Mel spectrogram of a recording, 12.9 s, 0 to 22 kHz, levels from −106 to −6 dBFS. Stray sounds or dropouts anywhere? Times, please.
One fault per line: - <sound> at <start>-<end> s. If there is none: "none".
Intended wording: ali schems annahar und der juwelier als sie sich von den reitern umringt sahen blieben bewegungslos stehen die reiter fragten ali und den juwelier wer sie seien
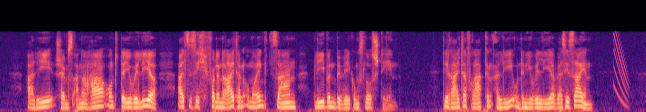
- chirp at 12.3-12.6 s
